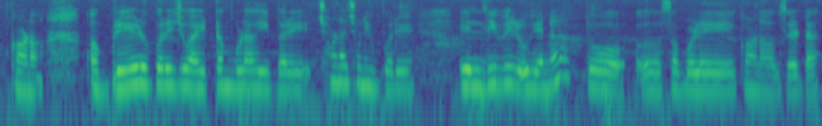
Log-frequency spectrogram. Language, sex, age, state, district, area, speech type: Odia, female, 18-30, Odisha, Jagatsinghpur, rural, spontaneous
